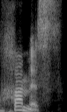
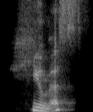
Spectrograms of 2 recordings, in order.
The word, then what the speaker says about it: humus: And just, I know Manon has a slight accent, so I've always pronounced it humus, where hummus in my mind is spelled with a double M, just throwing it out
